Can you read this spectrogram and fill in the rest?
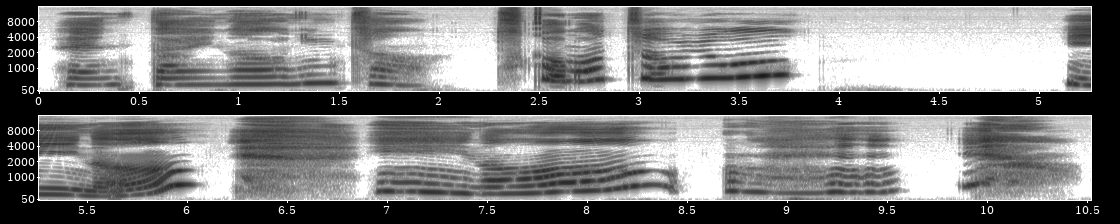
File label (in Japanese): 言葉責め; ヘンタイのお兄ちゃん捕まっちゃうよｗ; ステレオ; ループで楽しむ！シェフの気まぐれ抜き抜きコース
